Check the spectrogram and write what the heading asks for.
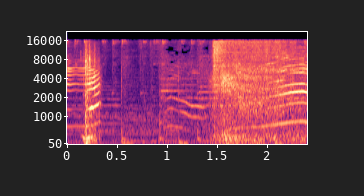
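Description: Cartoon soundtrack: squeaky, gliding character vocalizations and comic sound effects over music, with a sharp hit just after the start and a rushing whoosh near the end.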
